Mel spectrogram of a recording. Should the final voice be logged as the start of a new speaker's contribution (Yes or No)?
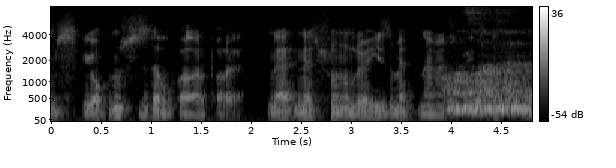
Yes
